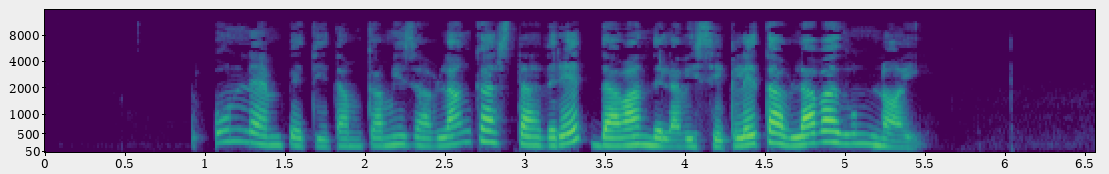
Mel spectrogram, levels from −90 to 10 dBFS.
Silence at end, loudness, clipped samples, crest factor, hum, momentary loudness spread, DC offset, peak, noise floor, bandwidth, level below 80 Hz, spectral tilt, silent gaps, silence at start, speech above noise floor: 1.1 s; -21 LUFS; under 0.1%; 20 dB; none; 13 LU; under 0.1%; -4 dBFS; -75 dBFS; 11.5 kHz; -76 dBFS; -4.5 dB/octave; none; 1.05 s; 55 dB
